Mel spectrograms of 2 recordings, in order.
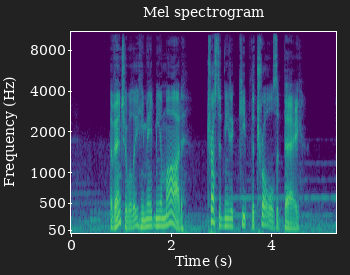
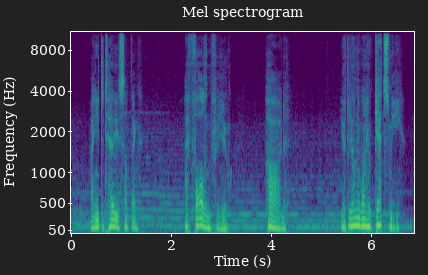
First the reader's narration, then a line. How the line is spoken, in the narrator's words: he said, his voice low and serious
